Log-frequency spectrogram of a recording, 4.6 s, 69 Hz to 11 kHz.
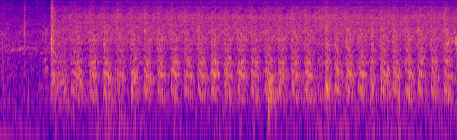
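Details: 1991 Ford Explorer turbo diesel, sat since July 2016 during solid-axle and gear-ratio work: even cranking about five pulses a second, never firing; no start from fuel starvation.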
